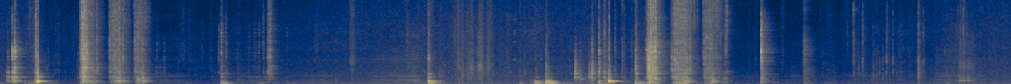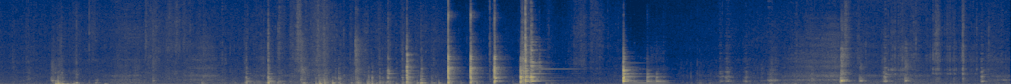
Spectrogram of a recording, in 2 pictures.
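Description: Cordless power screwdriver whirring in short bursts as it backs out the screws holding the oil pickup in an engine oil pan, with sharp metallic clinks of screws and parts against the pan in between.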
